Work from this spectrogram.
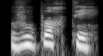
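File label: "vous portez", French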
